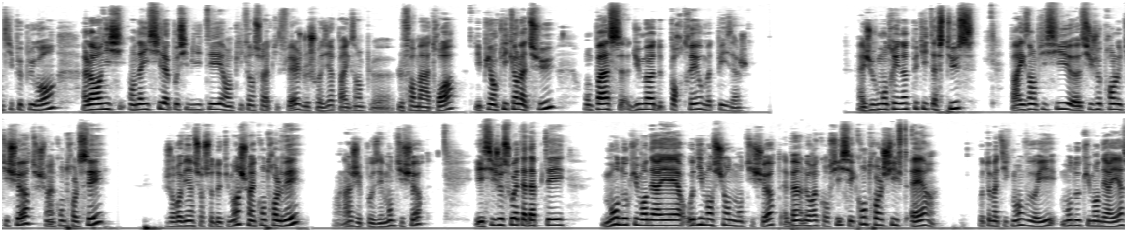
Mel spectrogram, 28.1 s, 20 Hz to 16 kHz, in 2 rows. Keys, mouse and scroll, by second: 3.2 click, 5.3 click, 8.6 click, 9.2 click, 9.6 click, 11.8 alt+Tab, 12.7 click, 15.1 ctrl+c, 16.0 ctrl+v, 18.6 click, 21.6 click, 22.3 click, 25.7 ctrl+shift+r.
